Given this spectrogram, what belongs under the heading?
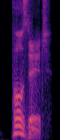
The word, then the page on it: posit: British English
